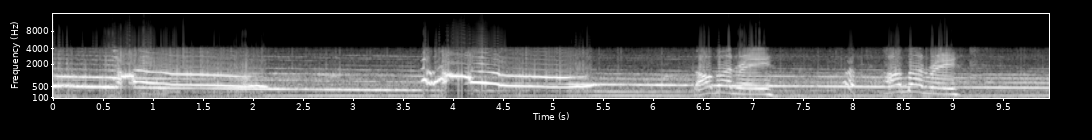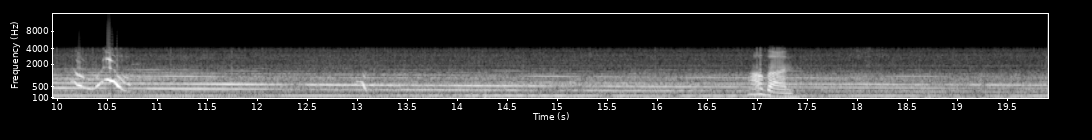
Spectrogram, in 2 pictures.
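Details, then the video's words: A pet dog howling in response to a tornado siren: long wavering howls that slide downward in pitch, coming in repeated bursts of a few seconds each, over the steady drone of the siren, with a faint human voice. "Dog howling at the tornado siren"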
